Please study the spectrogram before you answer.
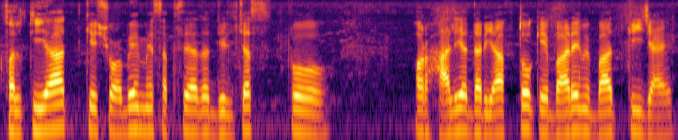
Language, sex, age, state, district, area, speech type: Urdu, male, 30-45, Uttar Pradesh, Lucknow, urban, spontaneous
